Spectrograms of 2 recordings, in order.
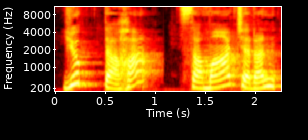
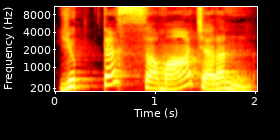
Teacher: ವಿಸರ್ಗ ಆದ ನಂತರ ಸ ಅಕ್ಷರ ಇರೋದ್ರಿಂದ ಯುಕ್ತಹ ಸಮಾಚರನ್ ಅಂತ ಹೇಳದೆ ಸ ಅಕ್ಷರವನ್ನ ಸ್ಟ್ರೆಸ್ ಮಾಡಿ ಯುಕ್ತ ಸಮಾಚರನ್ ಅಂತ ಹೇಳಬೇಕು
